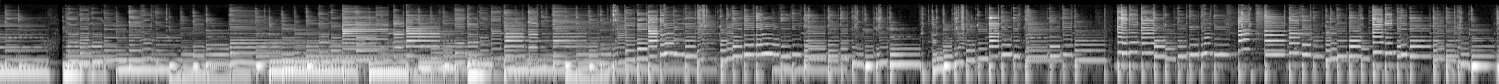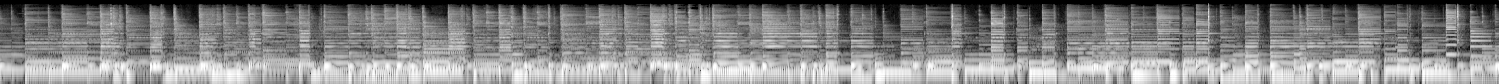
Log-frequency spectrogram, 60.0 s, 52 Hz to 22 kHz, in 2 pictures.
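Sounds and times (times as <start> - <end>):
fingerstyle acoustic guitar: 0.0 - 59.9.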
